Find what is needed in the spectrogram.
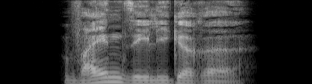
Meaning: inflection of weinselig: 1. strong/mixed nominative/accusative feminine singular comparative degree 2. strong nominative/accusative plural comparative degree
- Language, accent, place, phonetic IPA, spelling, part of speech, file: German, Germany, Berlin, [ˈvaɪ̯nˌzeːlɪɡəʁə], weinseligere, adjective, De-weinseligere.ogg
